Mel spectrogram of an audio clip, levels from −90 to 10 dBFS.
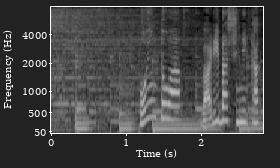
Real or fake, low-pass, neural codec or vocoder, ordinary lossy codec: real; none; none; none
